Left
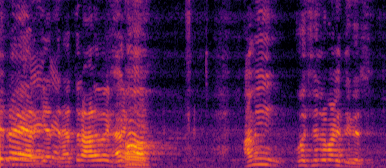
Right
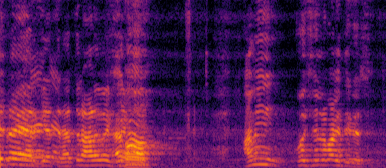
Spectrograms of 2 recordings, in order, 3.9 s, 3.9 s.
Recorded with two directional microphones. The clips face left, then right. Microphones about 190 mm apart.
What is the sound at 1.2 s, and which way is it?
A man's voice, centre (ahead or behind).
